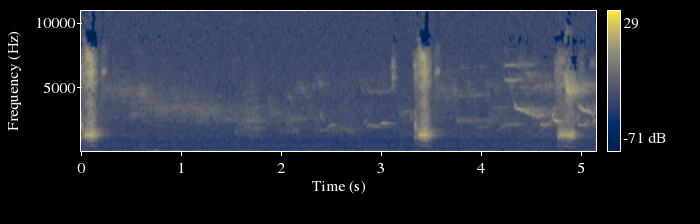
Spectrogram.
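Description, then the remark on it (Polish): A Eurasian jay mimics a common raven with three loud, harsh croaking calls, one at the start and two close together near the end, over faint birdsong and a quiet outdoor background. “Kruka.”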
